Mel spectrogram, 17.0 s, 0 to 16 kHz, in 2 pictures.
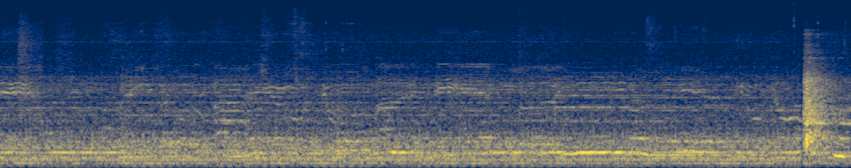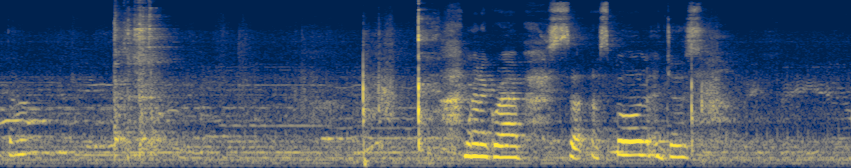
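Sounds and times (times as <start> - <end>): background music: 0.0 - 17.0
dishes and utensils clinking: 9.6 - 10.4.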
